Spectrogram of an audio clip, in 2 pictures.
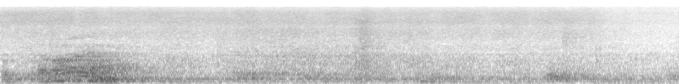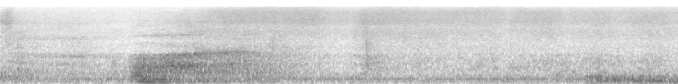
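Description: A cloth wipes across a chalkboard with a soft rubbing.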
